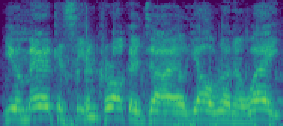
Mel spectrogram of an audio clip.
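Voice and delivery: hammed-up Aussie bushman; mock Australian accent. Friend does an outback bloke in mock Australian accent. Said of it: "That's just Australian way".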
